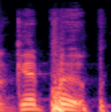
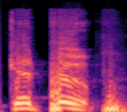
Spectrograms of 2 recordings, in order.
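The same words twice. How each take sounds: First: Said in the usual way. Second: Louder praise for the good poop; louder cheer. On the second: Real, not acted. DM praising the player's roll, louder cheer. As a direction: bump it up, cheering. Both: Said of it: "DM cheering the roll".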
